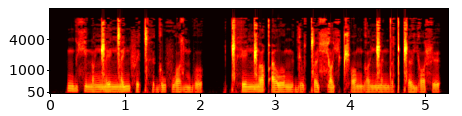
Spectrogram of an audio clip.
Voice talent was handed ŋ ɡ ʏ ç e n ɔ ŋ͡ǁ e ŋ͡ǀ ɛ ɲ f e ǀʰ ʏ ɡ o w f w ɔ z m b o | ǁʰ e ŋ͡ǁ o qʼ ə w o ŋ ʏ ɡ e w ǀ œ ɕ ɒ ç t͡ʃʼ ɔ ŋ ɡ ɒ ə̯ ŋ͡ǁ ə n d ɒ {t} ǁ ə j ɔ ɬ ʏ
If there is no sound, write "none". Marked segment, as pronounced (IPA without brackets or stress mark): t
